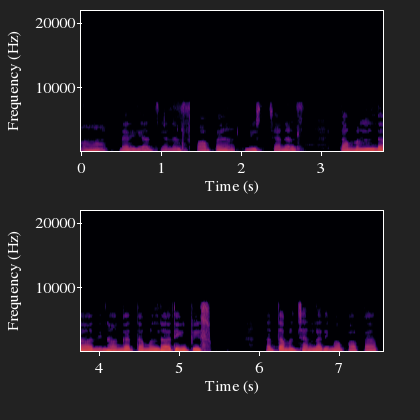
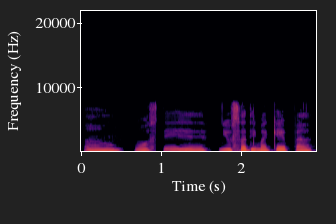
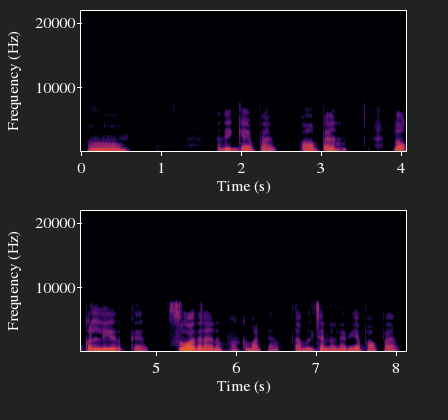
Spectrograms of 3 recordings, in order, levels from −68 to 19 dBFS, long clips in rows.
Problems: background conversations at intervals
